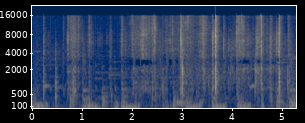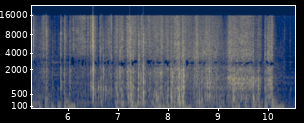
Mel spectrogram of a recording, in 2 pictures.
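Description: Paper sticker packaging and sticker sheets being handled: crinkling, rustling and sharp light taps, busiest in the second half and ending in a longer rustle of paper sliding out. Soft background music with a low bass line plays underneath.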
